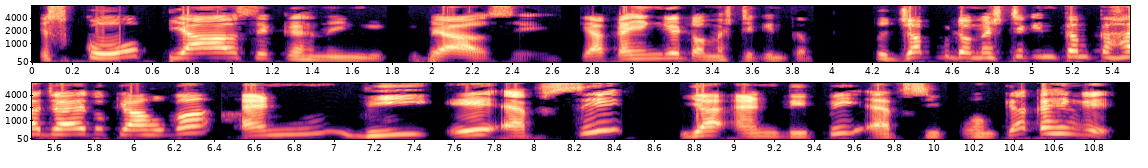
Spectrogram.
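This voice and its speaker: Lively woman teaching with questions. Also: on the high side, a little slow, no room sound. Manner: asks questions and answers them herself, repeats points; mixes English phrases into Hindi speech. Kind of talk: classroom economics lecture.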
